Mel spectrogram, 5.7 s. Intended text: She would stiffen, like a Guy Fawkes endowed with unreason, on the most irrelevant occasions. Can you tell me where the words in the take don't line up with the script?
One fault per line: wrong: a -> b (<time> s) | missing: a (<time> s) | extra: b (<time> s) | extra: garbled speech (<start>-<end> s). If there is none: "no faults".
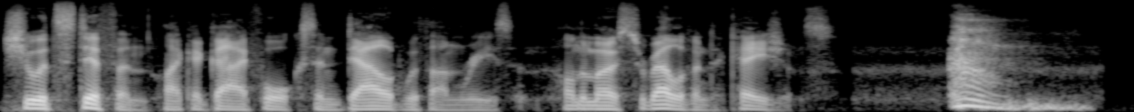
no faults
